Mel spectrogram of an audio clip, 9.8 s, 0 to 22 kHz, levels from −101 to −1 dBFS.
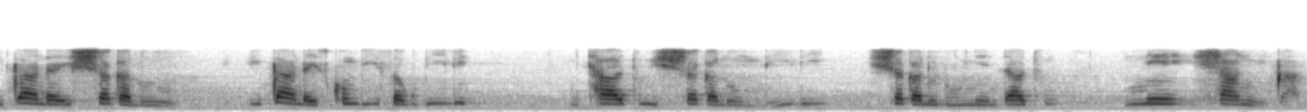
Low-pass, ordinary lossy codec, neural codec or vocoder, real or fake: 3.6 kHz; none; none; real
